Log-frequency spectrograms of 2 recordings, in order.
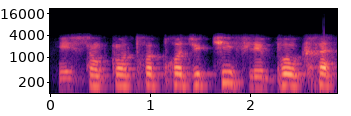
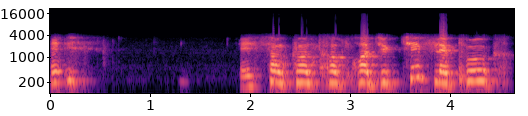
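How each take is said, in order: First: It is said in a plain French accent. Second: It is said in a German accent.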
